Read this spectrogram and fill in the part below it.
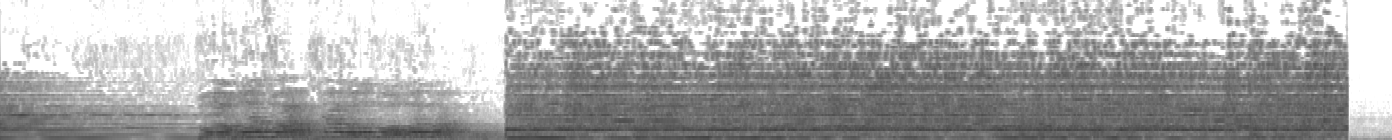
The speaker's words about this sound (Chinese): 昨天在天津出现了这么一幕。也是网友呢发给我的一段独家视频。这个视频中显示，身穿白色隔离服的人进入到了居民楼栋里面，拿着铜锣对着住户的门使劲的敲。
